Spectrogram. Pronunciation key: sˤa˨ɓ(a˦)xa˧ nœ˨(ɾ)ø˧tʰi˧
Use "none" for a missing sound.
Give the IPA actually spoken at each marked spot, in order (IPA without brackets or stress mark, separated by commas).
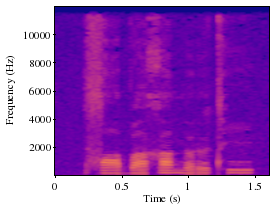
a˨, ɾ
